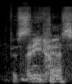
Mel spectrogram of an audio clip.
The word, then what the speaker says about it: facetious: Facetious. Facetus.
